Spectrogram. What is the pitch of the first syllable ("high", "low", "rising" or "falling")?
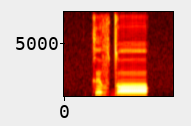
low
